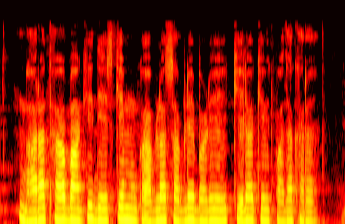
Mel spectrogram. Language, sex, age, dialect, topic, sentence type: Chhattisgarhi, male, 46-50, Western/Budati/Khatahi, agriculture, statement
